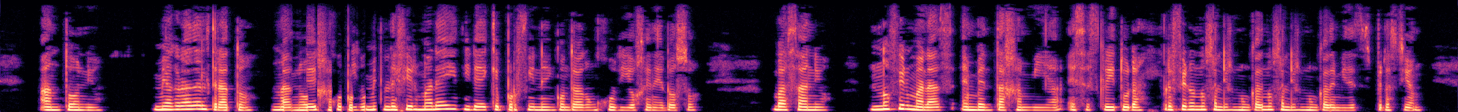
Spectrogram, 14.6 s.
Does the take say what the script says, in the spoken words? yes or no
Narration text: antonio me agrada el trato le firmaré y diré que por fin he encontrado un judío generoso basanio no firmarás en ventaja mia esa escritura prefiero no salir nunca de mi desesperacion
no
